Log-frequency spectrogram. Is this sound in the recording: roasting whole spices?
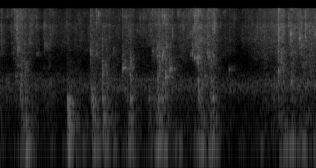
no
